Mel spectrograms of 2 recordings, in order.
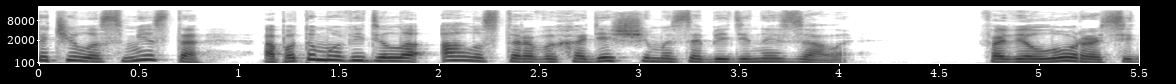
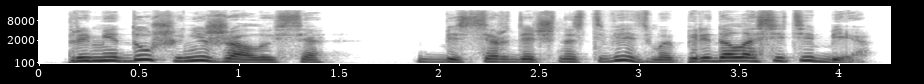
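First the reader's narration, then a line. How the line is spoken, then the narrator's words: Angry growl. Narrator (Russian): Рыкнул он злобно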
